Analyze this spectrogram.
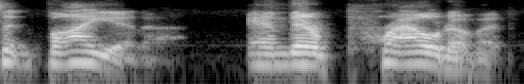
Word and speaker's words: Vienna: after an ultrabox song but anyway um they pronounce it vianna and they're proud of it i'm was pronouncing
